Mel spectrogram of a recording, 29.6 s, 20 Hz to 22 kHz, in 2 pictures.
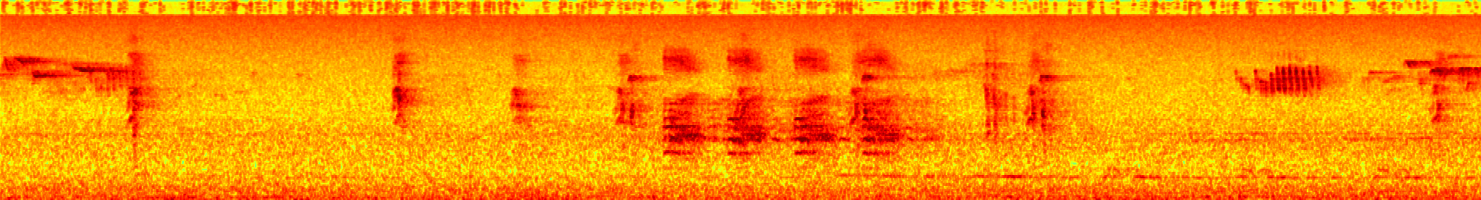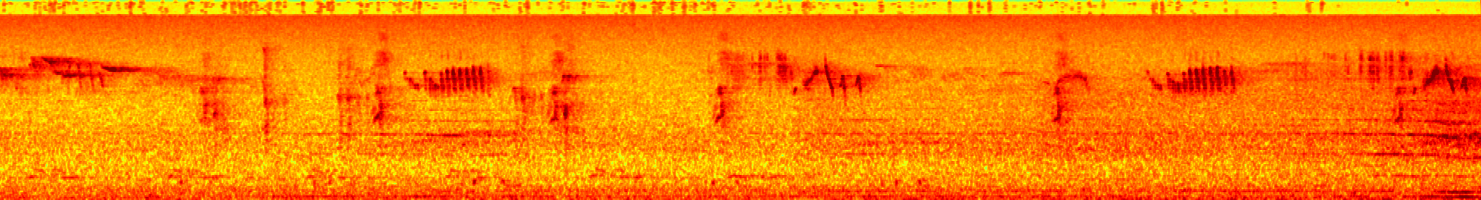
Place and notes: {"title": "Avenue des Cordeliers, La Rochelle, France - P@ysage Sonore - Landscape - La Rochelle COVID Parking Cité administrative La Rochelle bell tower 8h", "date": "2020-04-27 07:57:00", "description": "small traffic on Monday morning\n8 am bell at 2'17 with tractor mower.....\n4 x DPA 4022 dans 2 x CINELA COSI & rycote ORTF . Mix 2000 AETA . edirol R4pro", "latitude": "46.16", "longitude": "-1.14", "altitude": "12", "timezone": "Europe/Paris"}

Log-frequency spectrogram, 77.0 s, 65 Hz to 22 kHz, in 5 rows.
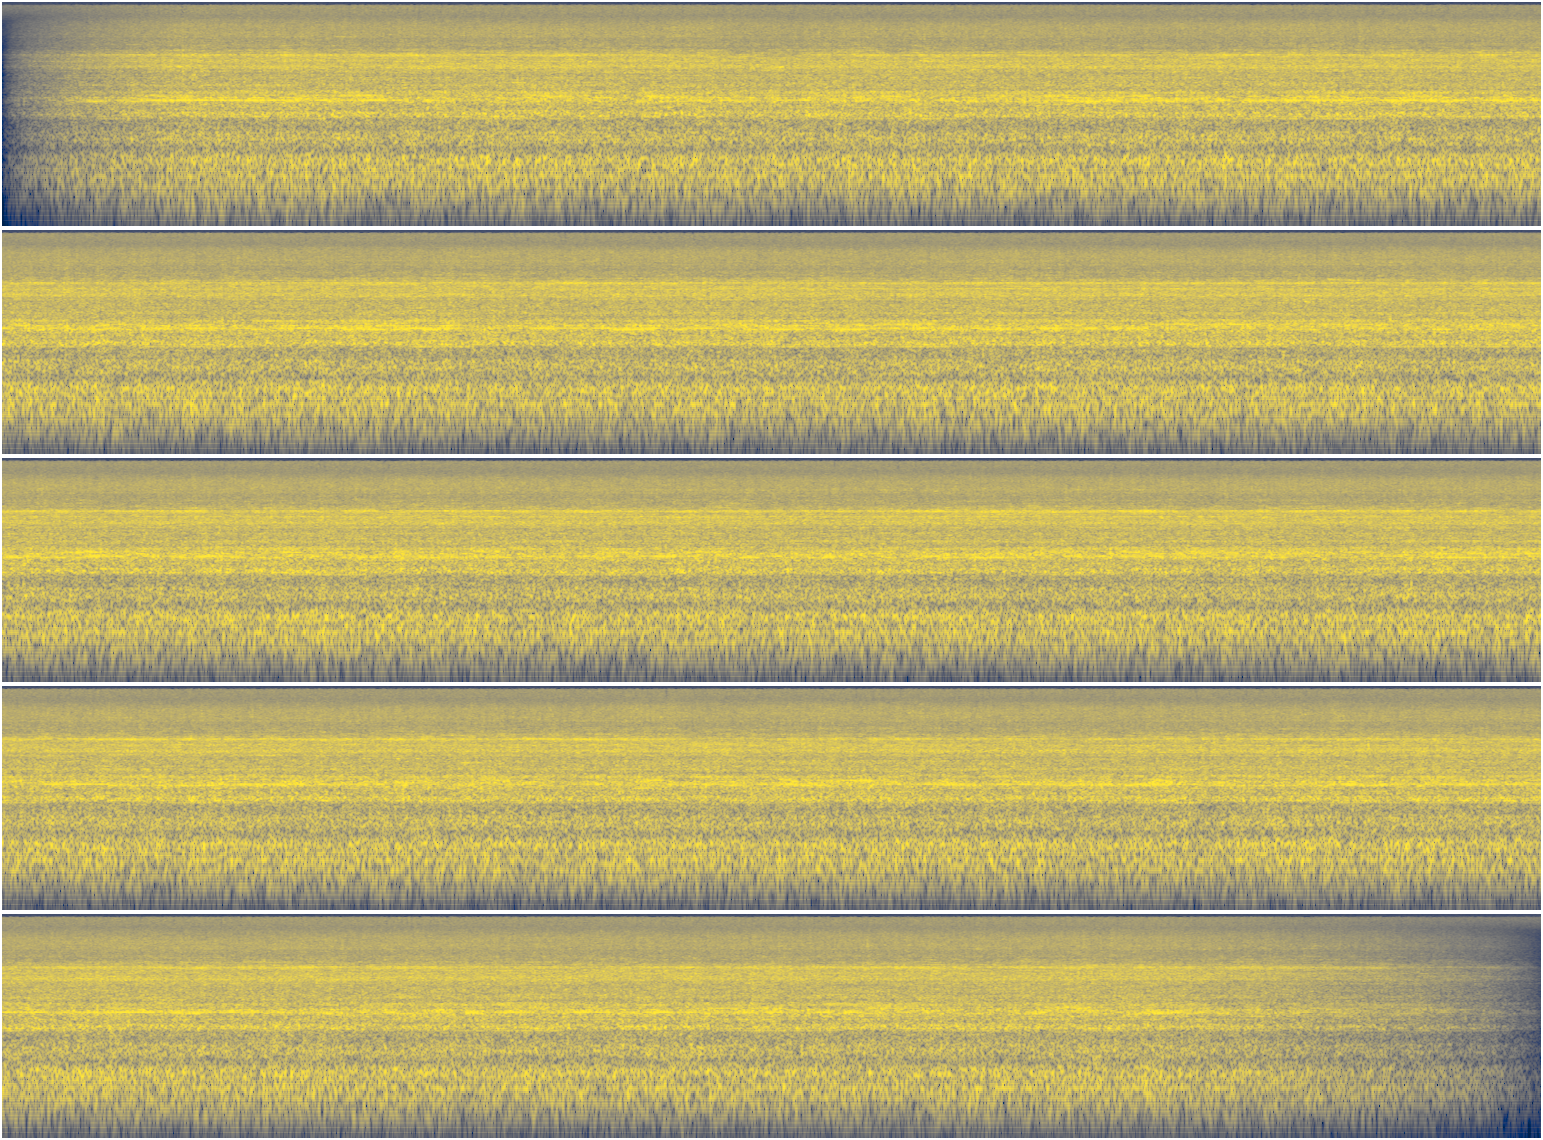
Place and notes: {"title": "Suffex Green Ln NW, Atlanta, GA, USA - Air Conditioning In February!", "date": "2019-02-16 16:52:00", "description": "Yep, you read that correctly...\nfor some wacky reason, somebody who lives around this area had their air conditioning unit on in February (one of our coldest months here, btw). I captured this behind my house out near a wooden fence and some bushes. I was probably trying to record some sounds from the wooded area outside of the apartment, but this got recorded instead.", "latitude": "33.85", "longitude": "-84.48", "altitude": "295", "timezone": "America/New_York"}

